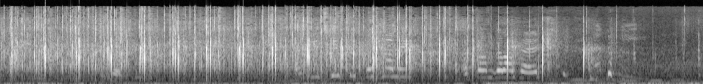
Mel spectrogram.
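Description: An audience applauds outdoors.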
